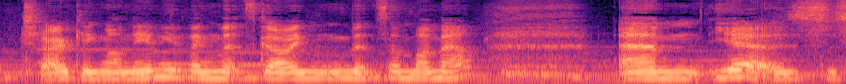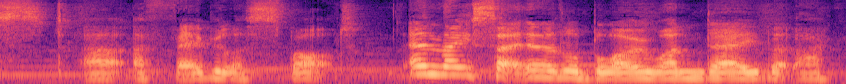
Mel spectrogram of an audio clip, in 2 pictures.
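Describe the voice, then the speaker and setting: A woman with a New Zealand accent hosting a casual live stream from home, rambling warmly with many fillers and lots of "fabulous" and "beautiful". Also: medium pitch, creaky. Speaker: crystal and essential oil live-stream host. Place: home room. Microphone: desk microphone she turns around.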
